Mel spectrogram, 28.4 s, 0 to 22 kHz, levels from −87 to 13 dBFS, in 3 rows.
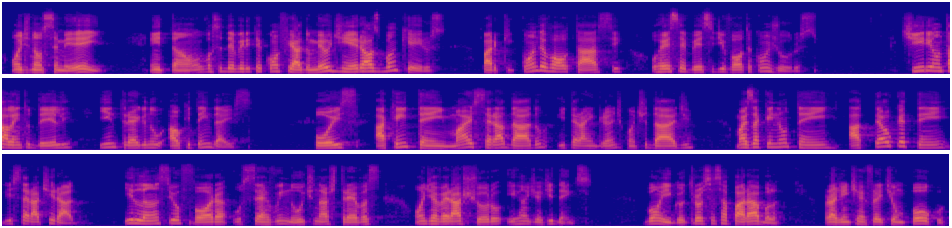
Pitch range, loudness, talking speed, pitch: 135-170 Hz, -30 LUFS, 180 wpm, 150 Hz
